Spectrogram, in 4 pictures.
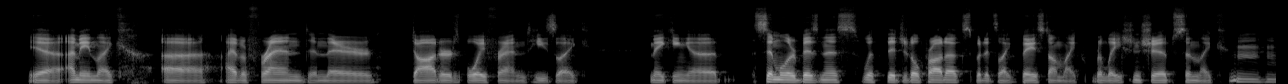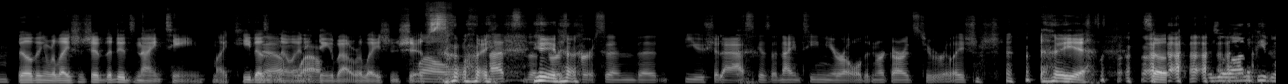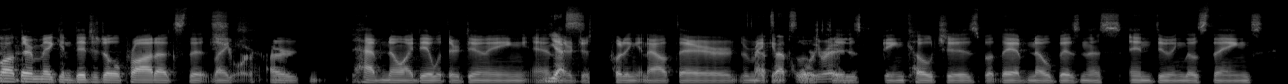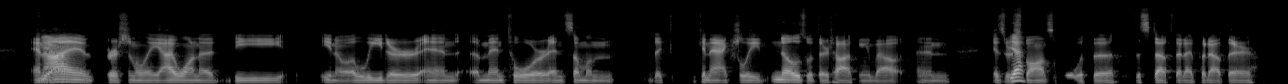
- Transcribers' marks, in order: tapping; laughing while speaking: "like, you know"; chuckle; laughing while speaking: "relationships"; laugh
- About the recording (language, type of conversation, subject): English, advice, How can I make a good impression at my new job?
